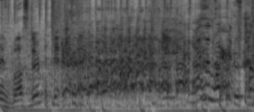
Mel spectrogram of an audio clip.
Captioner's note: everyone laughs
